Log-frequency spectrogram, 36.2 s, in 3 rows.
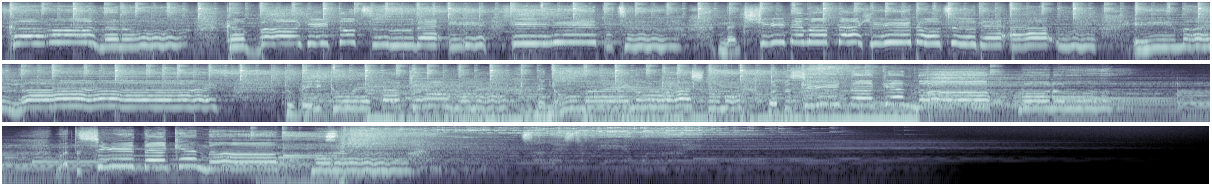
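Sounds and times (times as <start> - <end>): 
a cappella singing: 0.0 - 23.6, 24.6 - 29.6.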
